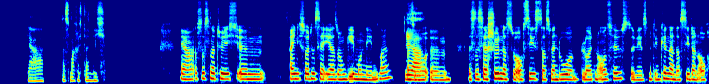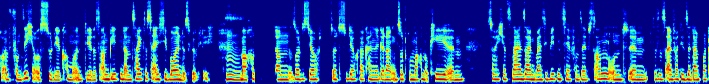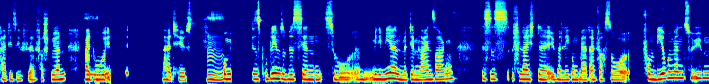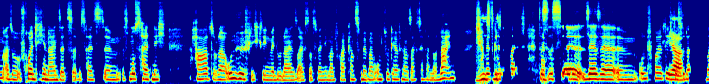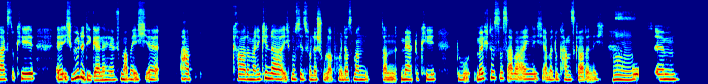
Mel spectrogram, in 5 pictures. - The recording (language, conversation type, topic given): German, advice, Wie kann ich Nein sagen und meine Grenzen ausdrücken, ohne mich schuldig zu fühlen?
- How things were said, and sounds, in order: other background noise; background speech; chuckle; put-on voice: "Nein, ich habe jetzt keine Zeit"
